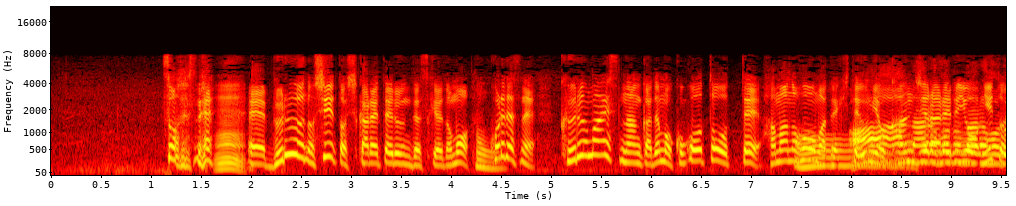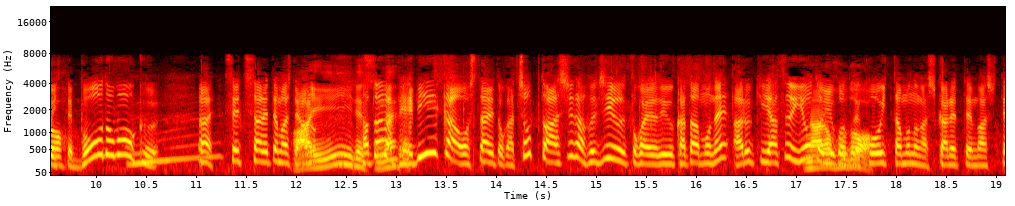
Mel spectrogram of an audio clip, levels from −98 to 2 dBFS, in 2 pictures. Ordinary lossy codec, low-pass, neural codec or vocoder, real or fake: none; none; none; real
